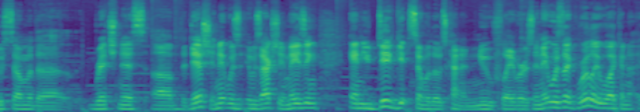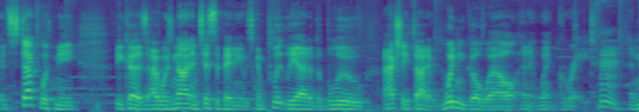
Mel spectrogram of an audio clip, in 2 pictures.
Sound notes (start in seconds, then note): none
